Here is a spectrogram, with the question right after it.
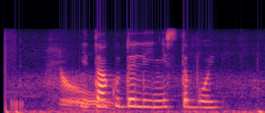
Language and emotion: Russian, neutral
